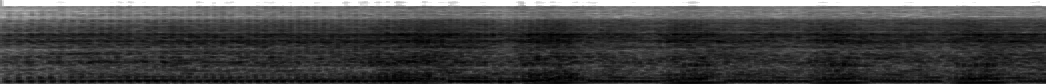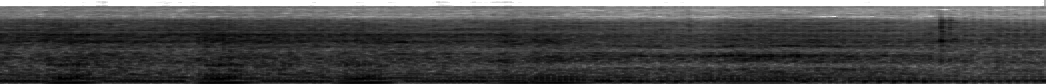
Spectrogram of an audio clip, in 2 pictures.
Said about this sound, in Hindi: और अब आप देख सकते हैं बहुत ही बेस्ट आवाज़ है इंजन का। और थोड़ा हम इसलेटर भी मार के दिखा देते हैं।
